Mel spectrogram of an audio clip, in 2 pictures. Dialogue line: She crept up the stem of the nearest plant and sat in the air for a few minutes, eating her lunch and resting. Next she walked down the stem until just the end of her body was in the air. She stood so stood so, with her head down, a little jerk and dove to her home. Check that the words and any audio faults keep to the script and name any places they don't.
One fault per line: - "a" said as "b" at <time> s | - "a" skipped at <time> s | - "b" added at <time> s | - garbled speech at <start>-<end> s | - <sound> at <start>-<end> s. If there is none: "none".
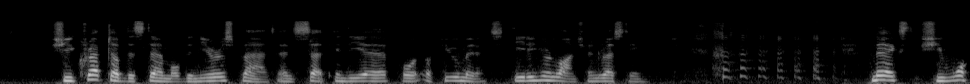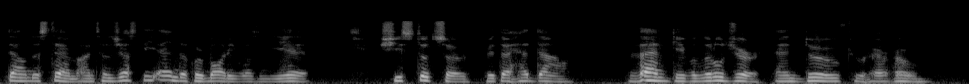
- laugh at 6.8-8.4 s
- "stood so" skipped at 14.4 s
- "then gave" added at 16.0 s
